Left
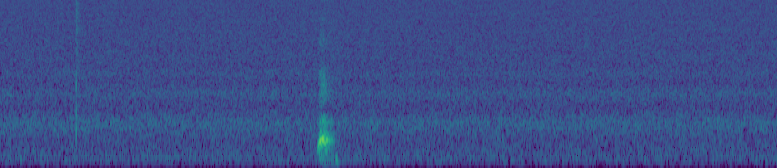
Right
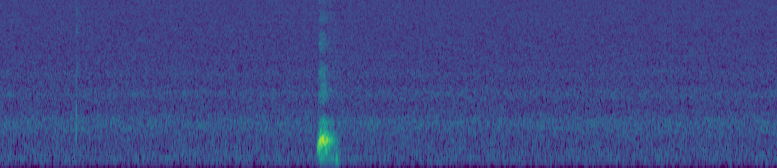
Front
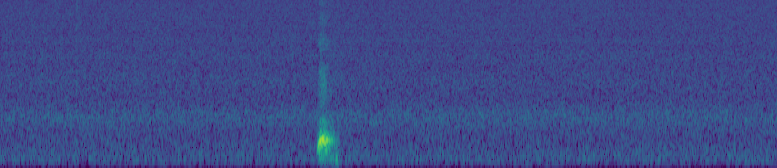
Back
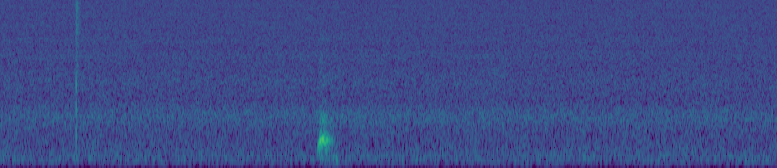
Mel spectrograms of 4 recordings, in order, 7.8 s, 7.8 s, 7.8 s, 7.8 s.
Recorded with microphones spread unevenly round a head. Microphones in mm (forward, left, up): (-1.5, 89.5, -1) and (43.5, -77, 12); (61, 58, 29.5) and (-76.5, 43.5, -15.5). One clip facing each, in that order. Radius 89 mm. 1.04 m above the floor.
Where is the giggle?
I don't hear a giggle.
